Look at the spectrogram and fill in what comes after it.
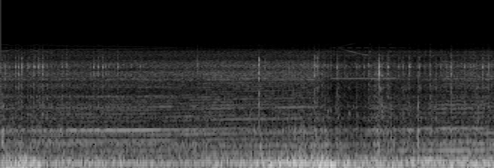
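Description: Race car engine heard from inside the cockpit, pulling under acceleration and then easing off about four and a half seconds in as the car slows.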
